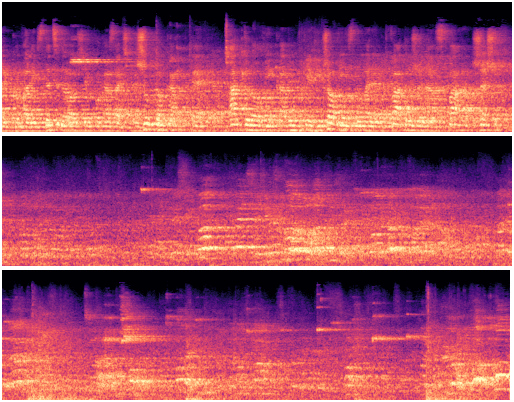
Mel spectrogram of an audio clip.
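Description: Sports shoes squeak sharply on a hall floor.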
